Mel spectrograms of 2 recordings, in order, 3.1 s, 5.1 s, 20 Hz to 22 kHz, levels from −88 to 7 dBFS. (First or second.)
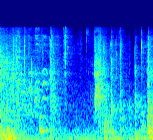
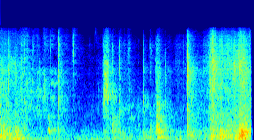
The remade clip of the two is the second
